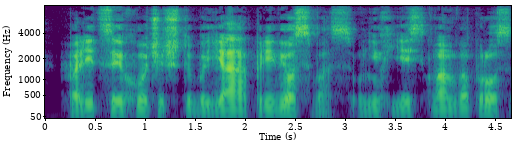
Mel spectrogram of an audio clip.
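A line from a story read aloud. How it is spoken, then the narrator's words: Plain. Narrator (Russian): сказал Чарли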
